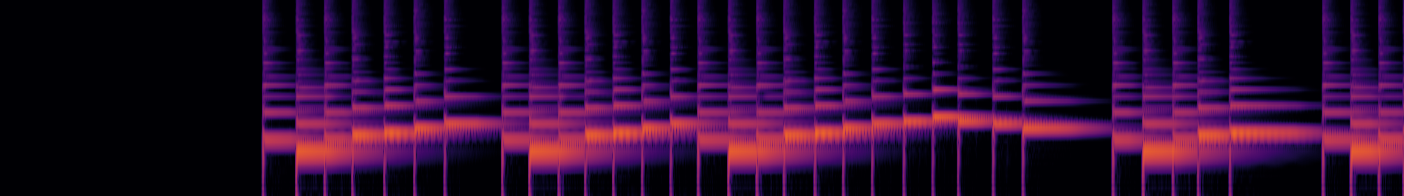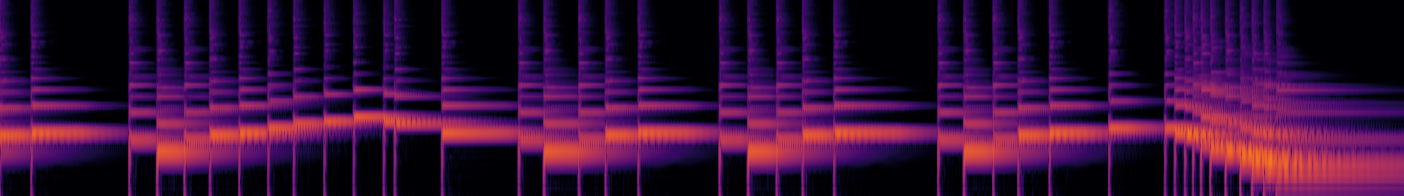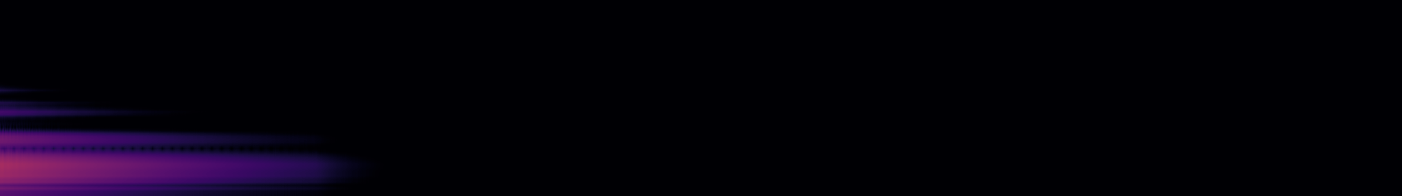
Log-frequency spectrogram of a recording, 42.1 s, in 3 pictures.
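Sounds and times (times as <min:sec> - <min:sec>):
harp: 0:03.0 - 0:28.8.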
